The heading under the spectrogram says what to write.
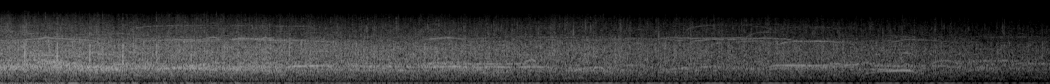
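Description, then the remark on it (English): A live studio audience, real rather than an overdub, applauds steadily for about ten seconds, a dense wash of clapping that stays loud throughout and eases off only slightly toward the end, with faint voices mixed in. “That's a real live audience you heard, not an overdub.”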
